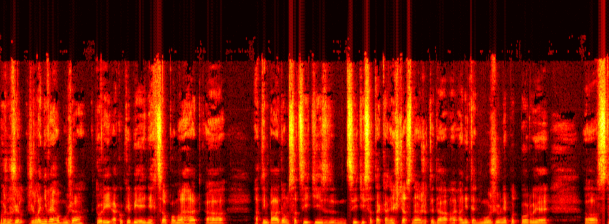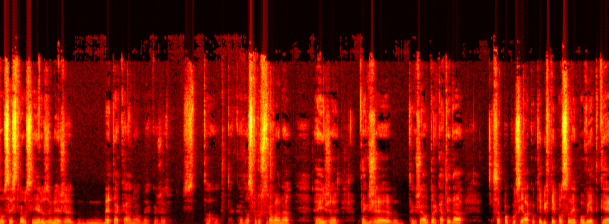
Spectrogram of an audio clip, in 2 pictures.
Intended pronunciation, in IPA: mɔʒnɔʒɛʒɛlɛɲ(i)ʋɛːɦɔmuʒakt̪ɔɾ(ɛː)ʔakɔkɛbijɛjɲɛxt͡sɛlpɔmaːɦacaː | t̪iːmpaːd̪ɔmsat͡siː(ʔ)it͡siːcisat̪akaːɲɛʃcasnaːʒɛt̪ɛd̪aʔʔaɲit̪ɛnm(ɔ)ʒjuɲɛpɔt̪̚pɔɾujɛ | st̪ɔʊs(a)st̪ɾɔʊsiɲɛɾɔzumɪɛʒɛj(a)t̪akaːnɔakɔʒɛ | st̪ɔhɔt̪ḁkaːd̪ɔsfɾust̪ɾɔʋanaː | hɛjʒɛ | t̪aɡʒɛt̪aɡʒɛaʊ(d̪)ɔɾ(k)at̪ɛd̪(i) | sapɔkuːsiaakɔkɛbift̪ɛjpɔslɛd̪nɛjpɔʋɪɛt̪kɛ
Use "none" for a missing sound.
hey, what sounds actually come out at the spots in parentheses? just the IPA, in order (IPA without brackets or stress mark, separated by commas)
i, iː, c, u, ɛ, ɛ, t̪, k, a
